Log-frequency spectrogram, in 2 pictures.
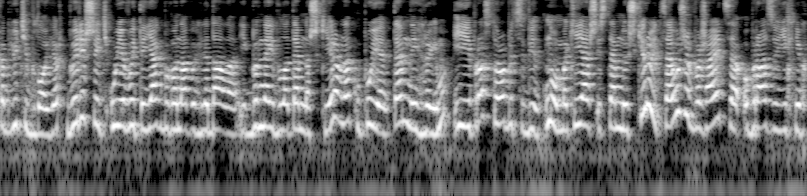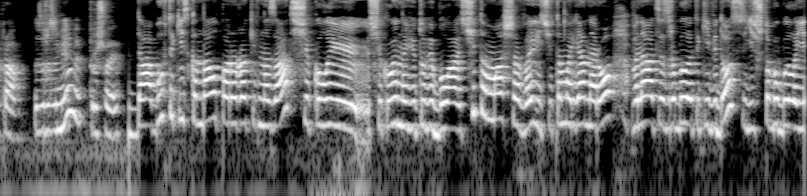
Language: Ukrainian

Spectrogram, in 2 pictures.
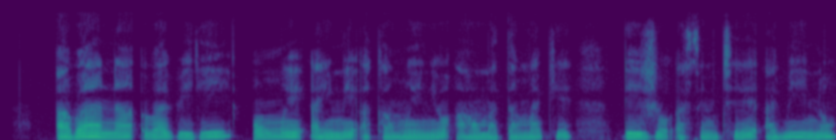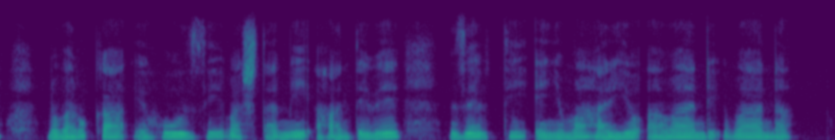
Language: Nyankole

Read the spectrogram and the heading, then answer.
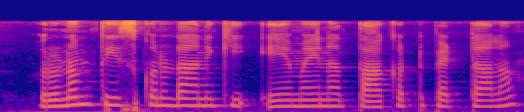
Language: Telugu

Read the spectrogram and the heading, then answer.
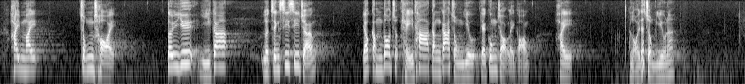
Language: Cantonese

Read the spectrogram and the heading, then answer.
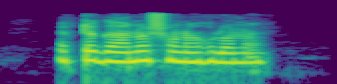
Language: Bangla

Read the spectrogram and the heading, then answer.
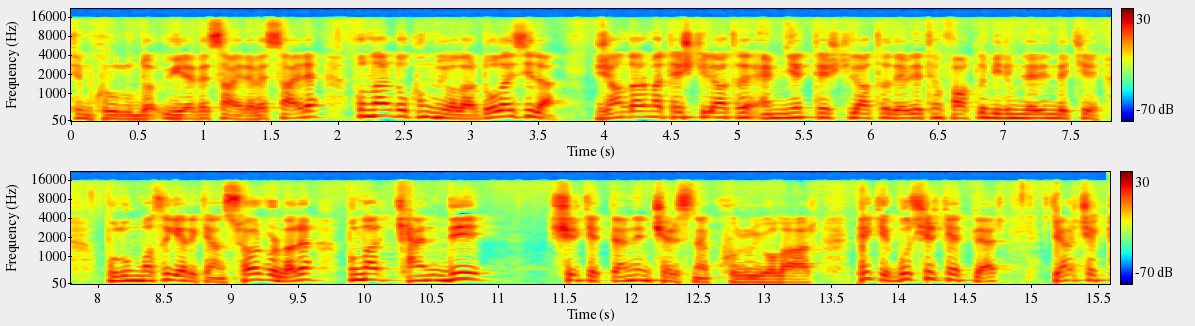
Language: Turkish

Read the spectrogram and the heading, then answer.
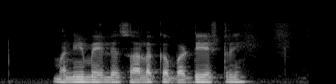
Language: Kannada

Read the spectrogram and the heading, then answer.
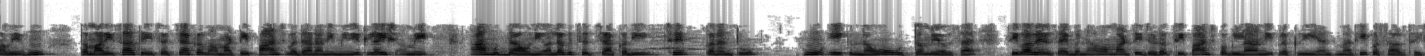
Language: Gujarati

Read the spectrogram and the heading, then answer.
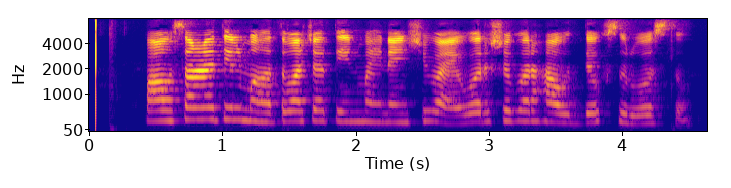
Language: Marathi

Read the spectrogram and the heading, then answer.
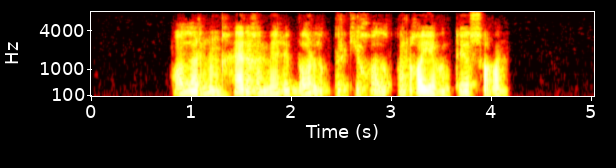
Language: Tatar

